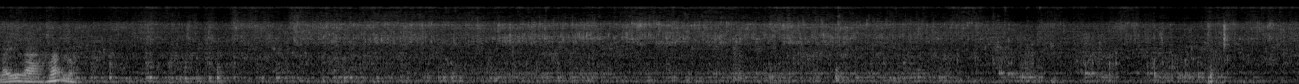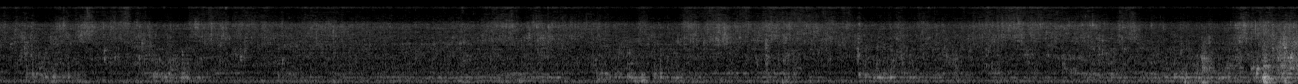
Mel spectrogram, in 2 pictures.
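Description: Water runs steadily from a tap into a metal pot.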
